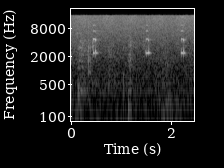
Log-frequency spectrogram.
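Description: Fluke 1587 FC insulation multimeter giving two short, high beeps, about a second apart, as its RANGE button is pressed to step through the ohm ranges. A faint button click comes between them.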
